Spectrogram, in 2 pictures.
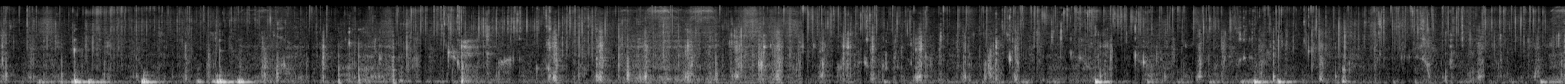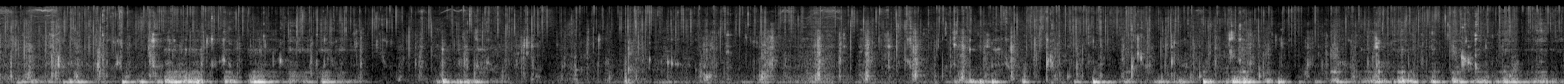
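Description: Close-miked eating sounds: steak being chewed in clusters of low, soft mouth sounds, over many small sharp clicks and scrapes of a knife and fork cutting on a plate.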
